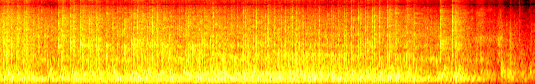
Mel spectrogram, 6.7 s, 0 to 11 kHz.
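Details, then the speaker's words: Air-cooled 1600cc VW Beetle engine (candidate for a 1974 VW bus), long-stored in a hot garage, revved from the carburettor: it catches and revs roughly for about five seconds, then sags and dies; fuel starvation, running only on the accelerator pump. "yeah so we're definitely only running off of our accelerator pump which for some reason works"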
